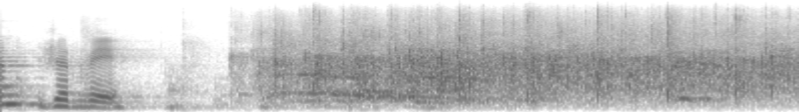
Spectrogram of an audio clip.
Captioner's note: everyone claps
